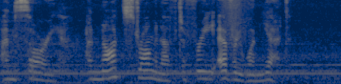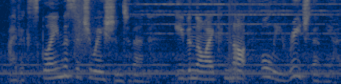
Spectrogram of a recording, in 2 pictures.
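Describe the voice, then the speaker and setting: A woman playing a gentle, earnest dream guardian in a video game, speaking in a measured, formal way. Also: medium pitch, heavy background noise, natural voice. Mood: earnest, apologetic. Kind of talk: scripted video game voice acting. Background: game music.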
